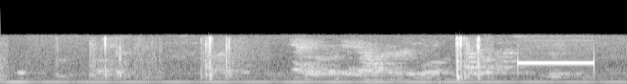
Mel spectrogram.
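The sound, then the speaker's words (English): A voicemail beep sounds as a single steady, mid-pitched electronic tone about half a second long over a thin phone line. It comes after a stretch of speaking voice and scattered clicks. “leave a message after the tone”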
